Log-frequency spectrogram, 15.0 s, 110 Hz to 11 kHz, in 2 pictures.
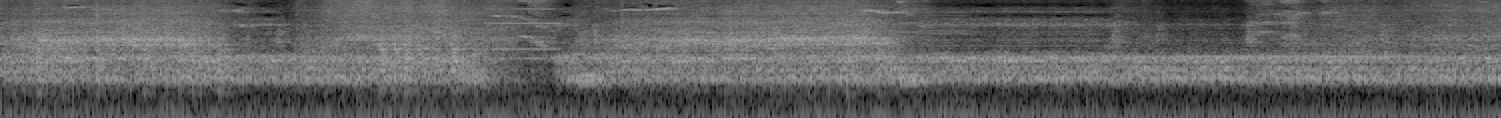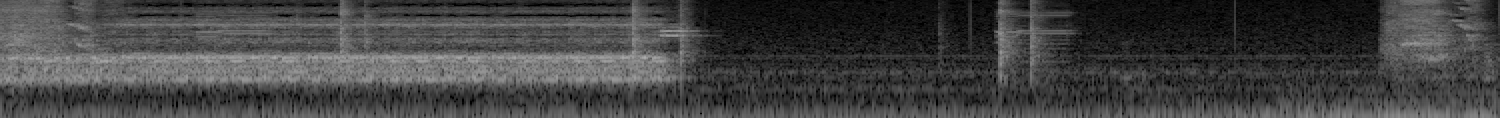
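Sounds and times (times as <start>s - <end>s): small electric motor running: 0.0s - 10.8s
low steady hum: 0.0s - 15.0s.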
